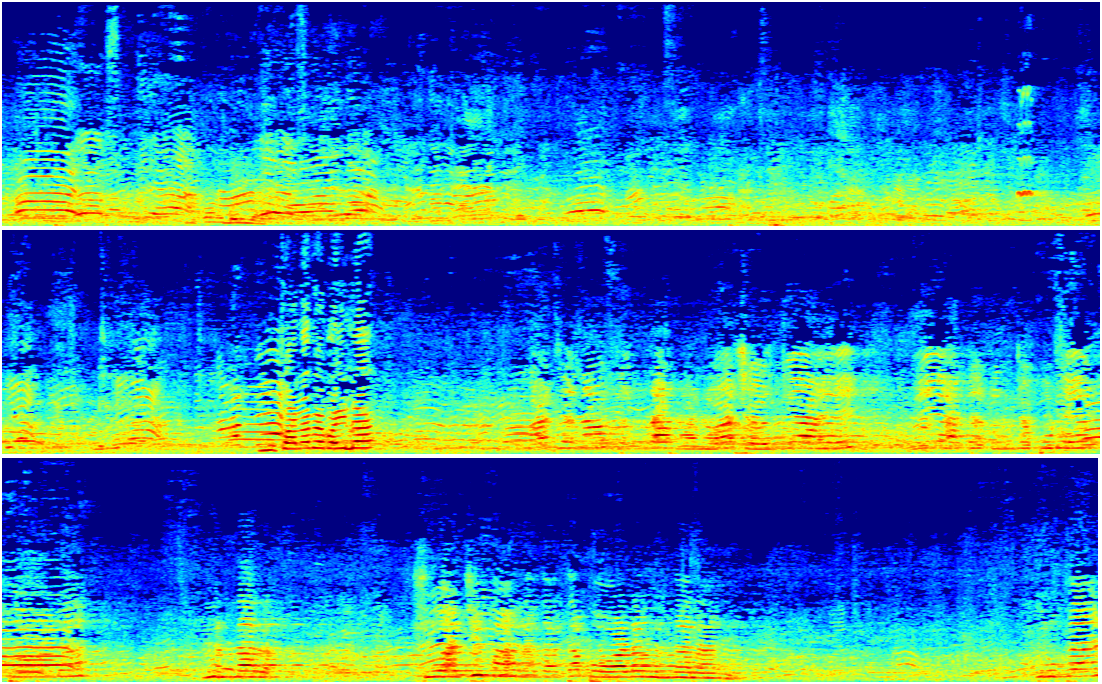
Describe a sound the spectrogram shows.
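A young boy sings into a microphone, heard through loudspeakers.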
